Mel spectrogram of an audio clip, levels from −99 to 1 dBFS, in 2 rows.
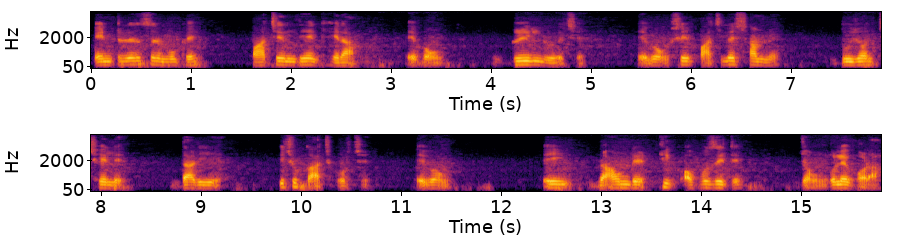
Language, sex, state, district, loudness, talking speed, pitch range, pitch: Bengali, male, West Bengal, Jhargram, -20 LUFS, 110 wpm, 125-140 Hz, 130 Hz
